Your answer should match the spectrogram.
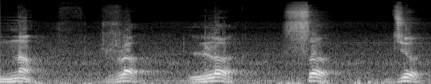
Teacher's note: देखिए स, ज में तो नीचे वाले दांतों से और नरल में ऊपर वाले दांतों से। दांतों से नहीं, एक्चुअली में मसूड़ों और दांतों का जो जहाँ से ज्वाइनिंग पॉइंट है वहाँ से, ठीक है।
